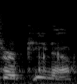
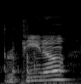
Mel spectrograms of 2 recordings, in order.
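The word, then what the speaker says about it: Rapinoe: do you say her last name it's it's rapino rapino Megan rapino has to be a Trailblazer for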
